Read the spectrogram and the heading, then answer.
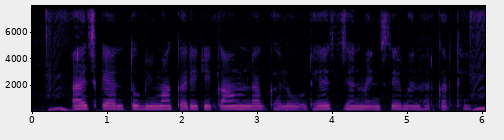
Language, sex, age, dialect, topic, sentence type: Chhattisgarhi, female, 25-30, Northern/Bhandar, banking, statement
